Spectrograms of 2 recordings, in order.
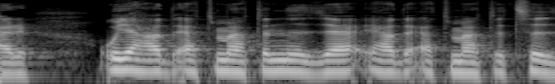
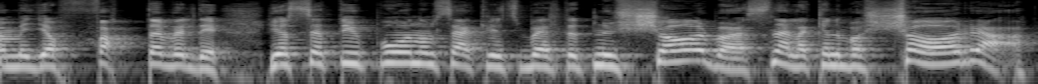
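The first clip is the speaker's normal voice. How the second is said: higher, urgent, fed-up retort; exasperated pleading; 6 semitones higher than usual. Retold or imitated. Late passenger to taxi driver, exasperated plea. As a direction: snap back and beg him to get moving, pitched up.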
